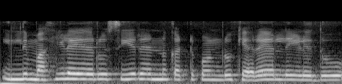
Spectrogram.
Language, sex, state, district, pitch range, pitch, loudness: Kannada, female, Karnataka, Dakshina Kannada, 215-240 Hz, 225 Hz, -14 LUFS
